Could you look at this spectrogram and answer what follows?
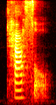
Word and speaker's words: castle: We also have silent T's in some common words like castle.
